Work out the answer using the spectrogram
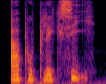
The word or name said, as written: apopleksi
